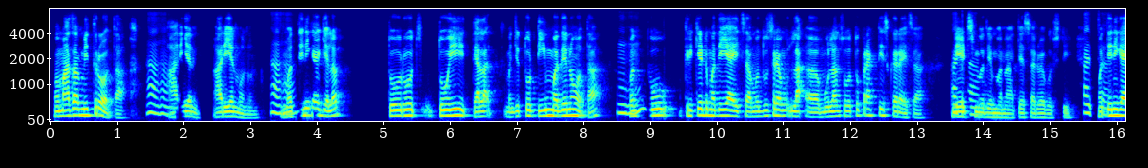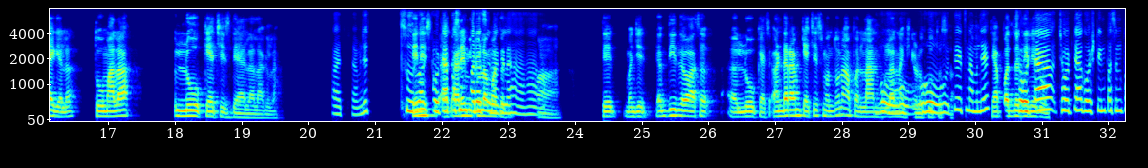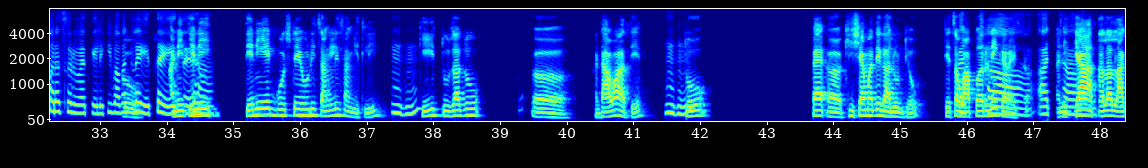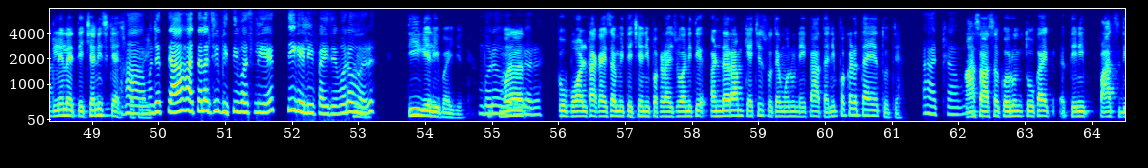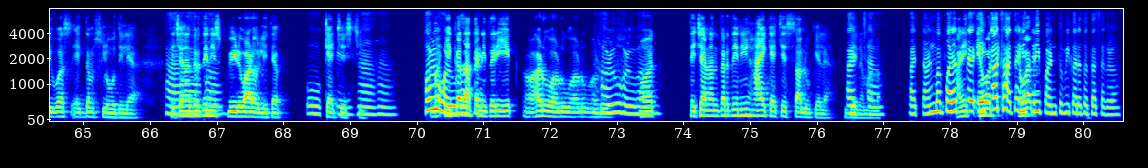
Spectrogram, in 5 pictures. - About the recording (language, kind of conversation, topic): Marathi, podcast, भीतीवर मात करायची असेल तर तुम्ही काय करता?
- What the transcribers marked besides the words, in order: tapping; in English: "टीममध्ये"; "सर्व" said as "सर्व्या"; in English: "अंडर आर्म कॅचेस"; in English: "अंडर आर्म कॅचेस"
